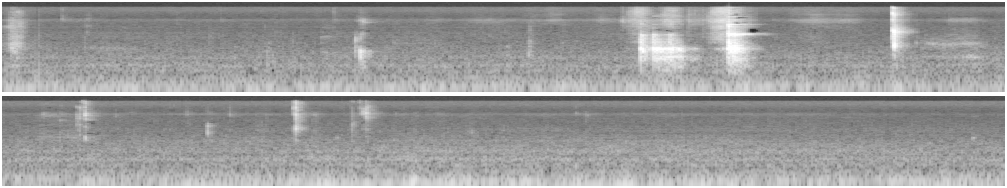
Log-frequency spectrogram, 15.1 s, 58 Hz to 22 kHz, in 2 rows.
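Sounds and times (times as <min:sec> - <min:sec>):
ceramic mug clinking down: 0:04.8 - 0:05.7.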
